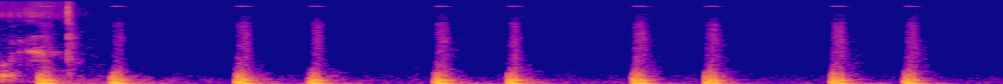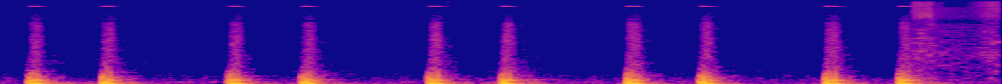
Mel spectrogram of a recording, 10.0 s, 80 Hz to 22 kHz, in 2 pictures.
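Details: First heart sound (S1).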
